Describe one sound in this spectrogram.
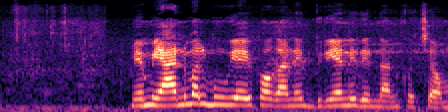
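A young woman speaks clearly and brightly, close by.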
